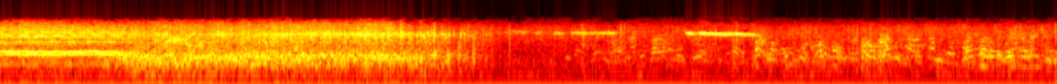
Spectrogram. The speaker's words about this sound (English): But you're not supposed to blow your horn in the city, my dear. You know that. The Anti-Noise Committee says... I don't care what the Anti-Noise Committee says. Blow your horn and make that fellow get over.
